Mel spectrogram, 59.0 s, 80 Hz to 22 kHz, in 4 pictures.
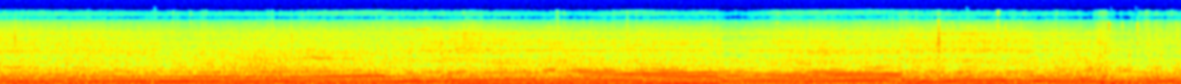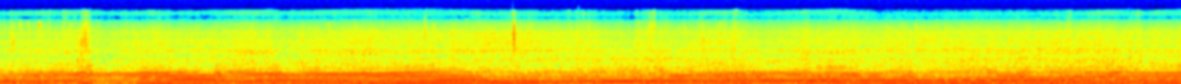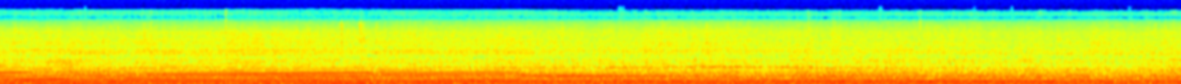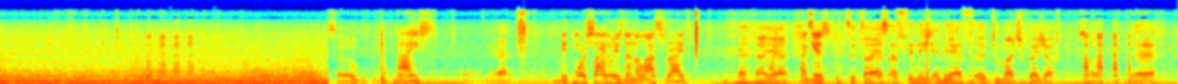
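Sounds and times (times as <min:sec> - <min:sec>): car engine accelerating hard: 0:00.0 - 0:59.0.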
